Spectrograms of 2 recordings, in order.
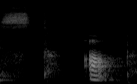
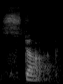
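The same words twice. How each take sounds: First: The word is said slowly and stretched out. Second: The word is said at normal speed. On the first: "I have to say it slowly" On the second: "I first have to say the word stop"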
